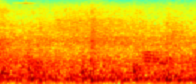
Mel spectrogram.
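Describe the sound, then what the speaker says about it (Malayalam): An RCF-built Central Railway MEMU train, the Chiplun–Diva special service, rumbles loudly and steadily close by, with a dense rolling roar and faint wheel clatter throughout. "സെൻട്രൽ റെയിൽവേയുടെ മെമോ ആണ് ഇത്"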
